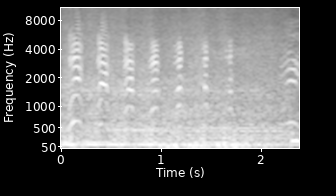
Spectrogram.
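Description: A woman's high-pitched laughter, a quick run of 'ha-ha' bursts about four a second that weakens toward the end, over the steady low drone of the hydrofoil boat's motor and the rush of wind and spray.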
